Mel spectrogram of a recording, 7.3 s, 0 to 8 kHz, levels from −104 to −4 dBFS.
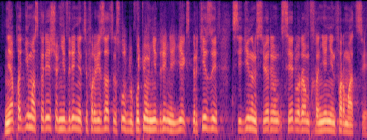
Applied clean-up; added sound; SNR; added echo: neural separator model SepFormer DNS4.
